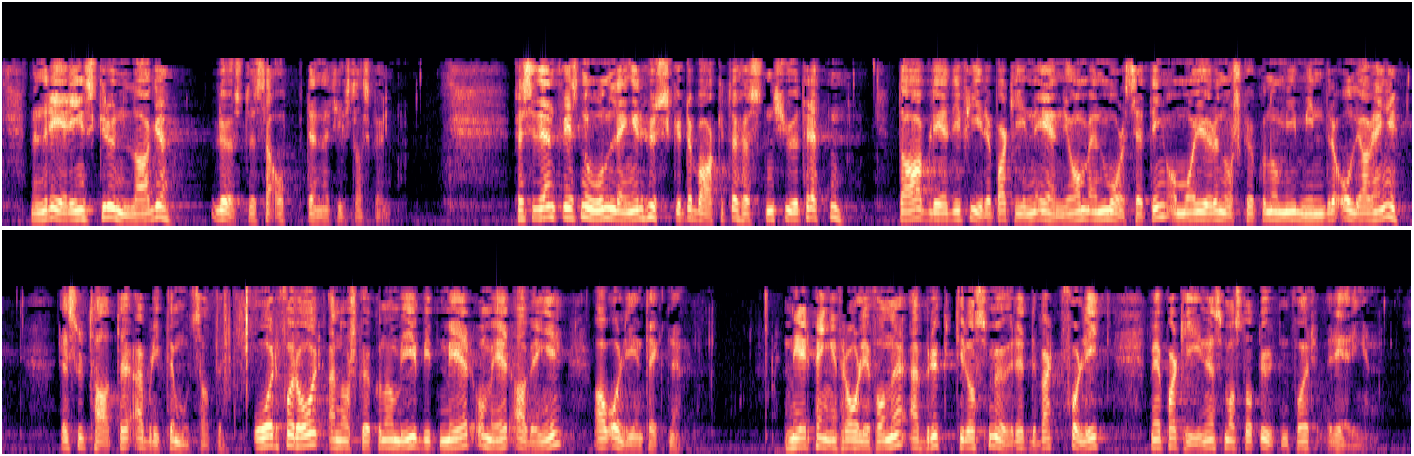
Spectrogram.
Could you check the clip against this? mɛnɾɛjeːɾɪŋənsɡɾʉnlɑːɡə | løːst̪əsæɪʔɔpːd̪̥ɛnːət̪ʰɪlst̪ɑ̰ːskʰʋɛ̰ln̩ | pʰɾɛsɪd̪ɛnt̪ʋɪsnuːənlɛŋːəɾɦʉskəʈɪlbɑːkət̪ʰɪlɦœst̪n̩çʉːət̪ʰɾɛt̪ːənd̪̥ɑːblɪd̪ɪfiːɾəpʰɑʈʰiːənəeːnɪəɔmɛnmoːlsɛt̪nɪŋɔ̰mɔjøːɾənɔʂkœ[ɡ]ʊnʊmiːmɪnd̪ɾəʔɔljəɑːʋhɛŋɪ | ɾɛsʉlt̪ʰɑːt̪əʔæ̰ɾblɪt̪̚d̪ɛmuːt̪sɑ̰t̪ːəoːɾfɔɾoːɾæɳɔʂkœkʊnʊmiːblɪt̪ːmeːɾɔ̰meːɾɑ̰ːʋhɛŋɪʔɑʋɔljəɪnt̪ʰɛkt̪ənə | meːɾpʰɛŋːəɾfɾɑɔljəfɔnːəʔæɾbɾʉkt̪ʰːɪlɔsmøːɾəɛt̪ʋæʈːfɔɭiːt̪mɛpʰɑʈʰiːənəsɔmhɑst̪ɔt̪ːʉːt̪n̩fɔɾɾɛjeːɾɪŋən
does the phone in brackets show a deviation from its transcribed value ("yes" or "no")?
yes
